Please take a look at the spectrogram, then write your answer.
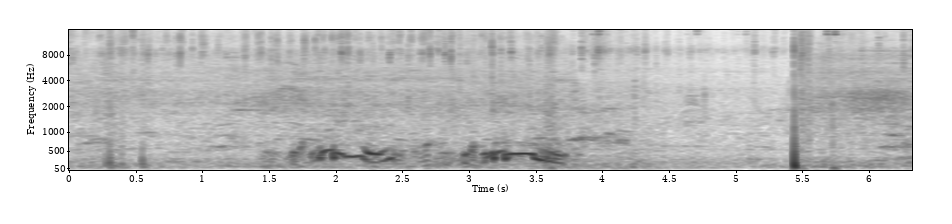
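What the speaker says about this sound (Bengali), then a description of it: "এই পায়রাটা নতুন এনেছি।" Pigeons, including a newly acquired black one, coo nearby as they are hand-fed; a single soft, rolling coo phrase sounds mid-clip over faint background, followed by a sharp knock near the end.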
